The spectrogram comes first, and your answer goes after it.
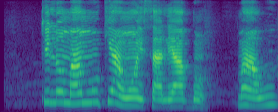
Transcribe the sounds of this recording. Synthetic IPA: ki˦lo˦mãː˦˧n̩˦mũ˦ki˦a˦˨w̃ɔ̃˧i˨sa˨le˨a˨ɡ͡bɔ̃˨ | mãː˦˧wu˦

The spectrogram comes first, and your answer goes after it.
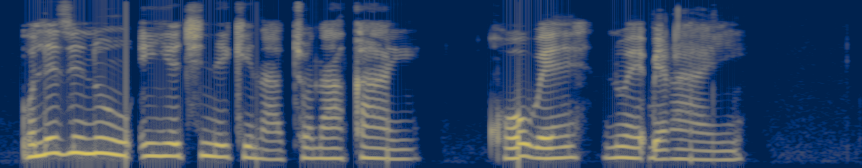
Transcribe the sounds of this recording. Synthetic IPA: o˨le˦zi˦nu˦ɦi˦ɦe˦t͡ʃi˦ne˦ke˦na˨a˨t͡ʃɔ˦na˦ka˦˨ɲɪ˦ | kʰɔ˨˦we˦nʊ˦e˨k͡pe˨ɾa˨ɲɪ˦

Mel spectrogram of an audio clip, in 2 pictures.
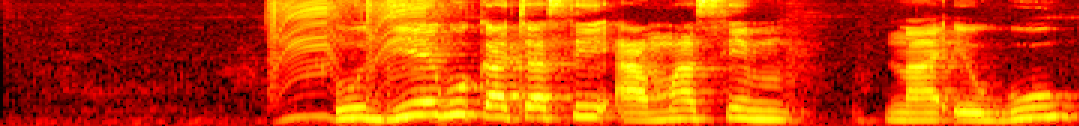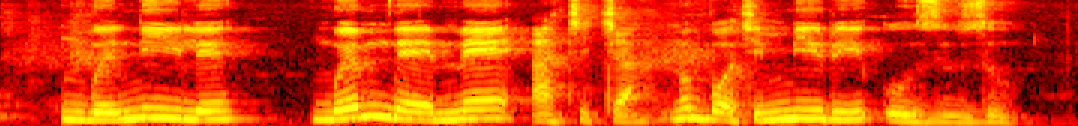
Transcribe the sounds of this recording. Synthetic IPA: u˨di˨e˦ɡʷu˦ka˦t͡ʃa˦sɪ˦ʔa˨ma˦sɪ˦m̩˦ | na˨e˨ɡʷu˦ | ŋ̩˨ɡ͡be˨niː˦le˦ | ŋ͡m̩˨ɡ͡be˨m̩˦ne˨me˦a˨t͡ʃɪ˨t͡ʃa˨nʊ˦bɔ˨t͡ʃɪ˨m̩˦mi˦ɾi˦o˨zu˨zo̰˨

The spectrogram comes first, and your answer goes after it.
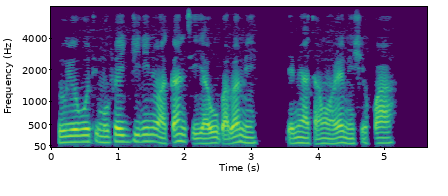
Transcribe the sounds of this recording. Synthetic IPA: to˧ɾi˦o˧wo˦ti˦mo˧fɛ˦d͡ʒi˦nĩ˦nũ˦a˦˨kã˦n̩˦˨ti˨ja˨wo˧˦ba˨ba˨˦mĩ˧ | e˨mĩ˧a˨ta˨w̃ɔ̃˧ɔ˨ɾɛ˦˨mĩ˧˦ʃe˧kʷa˦

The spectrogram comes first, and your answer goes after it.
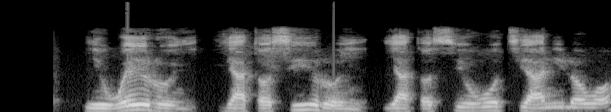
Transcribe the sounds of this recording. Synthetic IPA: i˨we˨˦i˦˨ɾo˨j̃ĩ˨i˨ja˨tɔ˨si˨˦i˦˨ɾo˨j̃ĩ˨i˨ja˨tɔ˨si˨˦o˧wo˦tʰi˦a˧nĩ˦lɔ˦wɔ˦

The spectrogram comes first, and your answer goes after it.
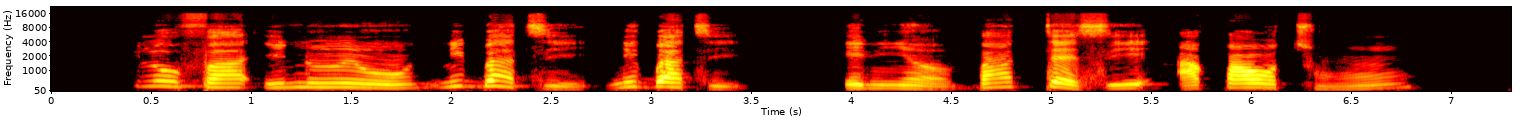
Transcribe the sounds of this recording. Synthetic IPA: ki˦lo˦˨fa˧i˧nũ˦ɾĩ˦ɾ̃ũ˧nĩ˦ɡ͡ba˦˨ti˨˦nĩ˦ɡ͡ba˦˨ti˨˦ | e˦˨nĩ˨j̃ã˨ba˦tɛ˦˨si˨˦a˧k͡pa˦ɔ˦˨tʰũ˨˦

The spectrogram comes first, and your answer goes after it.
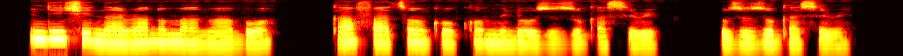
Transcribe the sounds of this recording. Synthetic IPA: n̩˦dɪ˦t͡ʃi˦na˨ɾa˦nʊ˦ma˨nʊ˨a˨bʊ˦ɔ˦ | ka˨a˦fa˨tɔ˦ŋ̩˨ko˦kʰɔ˦m̩˦mi˦do˦˨zu˨zʊ˦ɡa˨sɾ | o˨zu˨zʊ˦ɡa˨sɪ˨ɾɪ˨

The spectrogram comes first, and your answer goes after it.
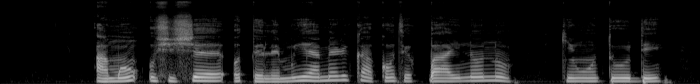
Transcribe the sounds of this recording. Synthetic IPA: a˨mɔ̃˨˦o˧ʃi˨ʃɛ˧ɔ˧tɛ˨lɛ˨mũ˨˦je˦a˧mɛ˦ɾi˦ka˦˨kã˦ti˧k͡pa˧i˧nãː˦nãː˦˨ | ki˦w̃ɔ̃˦to˦de˧

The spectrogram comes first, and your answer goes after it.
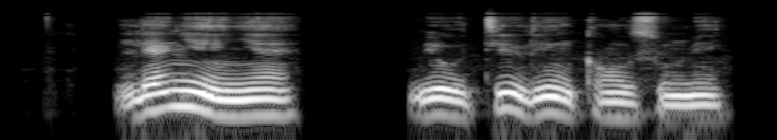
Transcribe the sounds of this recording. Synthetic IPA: lɛ˦ɲĩ˦˨ɲɛ̃˧ | mĩ˧o˨ti˦˨ɾi˨˦ŋ̩˨kã˧o˧su˨mĩ˧

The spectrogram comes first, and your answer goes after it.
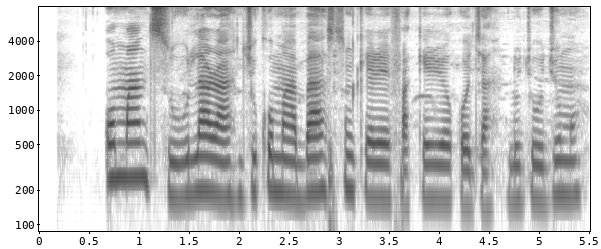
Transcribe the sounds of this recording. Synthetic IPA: o˦mãː˦n̩˦tu˨˦˨la˦ɾa˧d͡ʒu˦ko˦mãː˦˧˦ba˦sũ˦kɛ˧ɾɛ˧˨fa˨kɛ˧ɾi˧˦ɔ˧kɔ˨d͡ʒa˨lo˧d͡ʒo˦o˧d͡ʒu˦mɔ̃˦

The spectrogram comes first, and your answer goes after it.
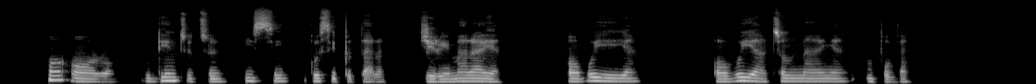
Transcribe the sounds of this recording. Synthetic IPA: mɔ˦ɦɔ˨ɾɔ˨ | u˨dɪ˦n̩˦tu˨tu˨i˦si˦ɡo˦si˨pʊ˨ta̰˨ɾa˨ | d͡ʒi˨ɾi˨ma˦ɾa˦ja˦ | ɔ˨bʊ˦ɣɪ˦ja˦ | ɔ˨bʊ˦ɣa˦a˨tʊ˦m̩˦na˦ɲa˦m̩˦pʊ˨ɡa˦

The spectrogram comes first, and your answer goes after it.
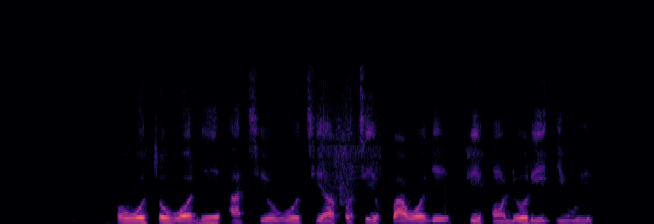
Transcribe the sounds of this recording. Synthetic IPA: o˧wo˦to˦wɔ˧le˦a˦˨tʰi˧o˧wo˦tʰi˦a˧fɔ˨ti˨˦i˦˨k͡pa˧˦wɔ˧le˦fi˦hɔ̃˨lo˨˦ɾi˦i˨we˨˦

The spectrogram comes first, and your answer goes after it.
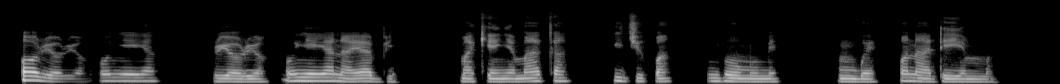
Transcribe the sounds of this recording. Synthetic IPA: ɔ˦ɾjɔ˨ɾjɔ˨o˦ɲe˦ja˦ | ɾjɔ˨ɾjɔ˨o˦ɲe˦ja˦na˨ja˦bi˨ | ma˨ke˨ɲe˨ma˨a˦ka˦ | i˦d͡ʒi˦kʷa˦ | ni˦ɦo˦˨mu˦me˦ | ŋ͡m̩˨ɡ͡be˨ | ɔ˦na˨a˨dɪ˦ɣɪ˦m̩˦ma˦

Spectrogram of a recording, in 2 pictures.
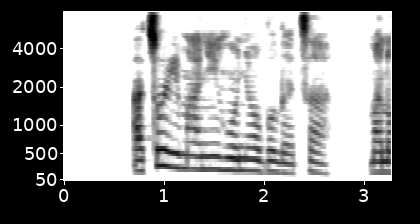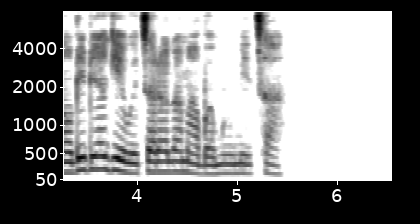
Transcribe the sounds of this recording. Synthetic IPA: a˨tʊ˦ɣɪ˦ma˦ɲɪ˦ɦʊ˦o˦ɲ˦ɔ˦bʊ˦lɛ˨ta˦˨ | ma˨nɔ˨bɪ˦bja˦ɡe˨we˨ta˦ɾa˦la˦ma˨ɡ͡ba˨m˦u˦me˦tʰa˦˨

